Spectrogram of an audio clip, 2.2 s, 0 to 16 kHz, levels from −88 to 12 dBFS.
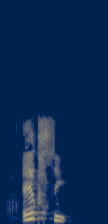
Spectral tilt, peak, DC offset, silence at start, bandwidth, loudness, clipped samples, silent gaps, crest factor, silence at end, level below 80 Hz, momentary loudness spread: -1 dB/octave; -2 dBFS; under 0.1%; 0.45 s; 8 kHz; -17 LUFS; under 0.1%; none; 18 dB; 0.9 s; -78 dBFS; 16 LU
